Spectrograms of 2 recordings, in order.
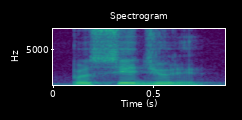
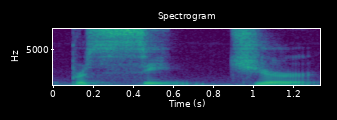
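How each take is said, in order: First: Procedure dito à brasileira, com E final; wrong pronunciation. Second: Procedure slowly, stress on ce, R ending; correct pronunciation, slow. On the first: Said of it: "A maioria das pessoas pronuncia isso aqui dessa maneira". (pronúncia errada de procedure) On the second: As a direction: Procedure stressed on the second syllable. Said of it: "a tônica tá no C". (pronúncia correta e lenta de procedure) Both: Shown as a demonstration.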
